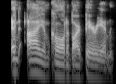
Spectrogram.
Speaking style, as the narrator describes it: grunted Grignir in a disgusted tone

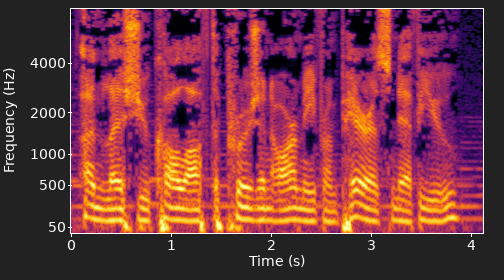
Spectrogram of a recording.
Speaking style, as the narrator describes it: said the spirit

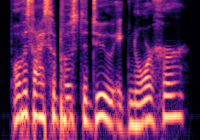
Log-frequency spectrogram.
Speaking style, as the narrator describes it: I whispered in a panic

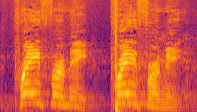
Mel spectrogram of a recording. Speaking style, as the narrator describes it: the little one called loudly to the congregation

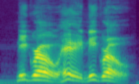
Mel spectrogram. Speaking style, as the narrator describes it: he started shouting

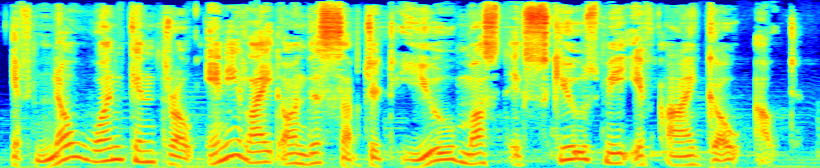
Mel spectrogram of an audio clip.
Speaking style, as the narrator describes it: a chafing dish exclaimed irritably

